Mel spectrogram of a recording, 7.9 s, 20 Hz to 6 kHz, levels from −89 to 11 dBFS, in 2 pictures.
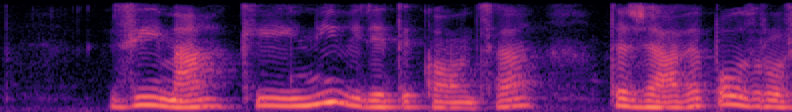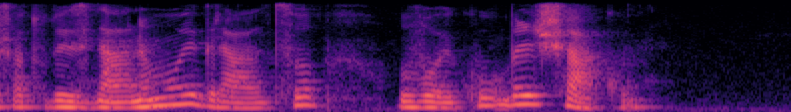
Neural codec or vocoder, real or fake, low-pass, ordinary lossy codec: none; real; 5.4 kHz; none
